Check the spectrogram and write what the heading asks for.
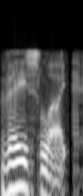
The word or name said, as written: vaselike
